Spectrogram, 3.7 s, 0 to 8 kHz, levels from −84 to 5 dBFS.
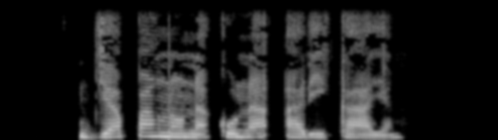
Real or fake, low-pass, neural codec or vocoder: real; 7.2 kHz; none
